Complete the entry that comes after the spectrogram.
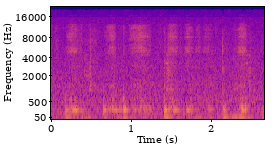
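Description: A pencil scratches across paper in short, repeated strokes while a simple butterfly is drawn for a kids' craft activity, close and fairly loud, with brief pauses between the bursts of scribbling.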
